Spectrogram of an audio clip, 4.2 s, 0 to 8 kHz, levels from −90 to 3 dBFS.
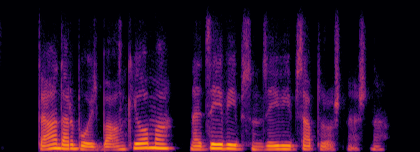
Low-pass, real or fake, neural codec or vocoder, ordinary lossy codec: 7.2 kHz; fake; codec, 16 kHz in and 24 kHz out, 1 kbps, XY-Tokenizer; Opus, 24 kbps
